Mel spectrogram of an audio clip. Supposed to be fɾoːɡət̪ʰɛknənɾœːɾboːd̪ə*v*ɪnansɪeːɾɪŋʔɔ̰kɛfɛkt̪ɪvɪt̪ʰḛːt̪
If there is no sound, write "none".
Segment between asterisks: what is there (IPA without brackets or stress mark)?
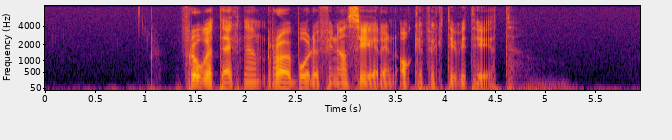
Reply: f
